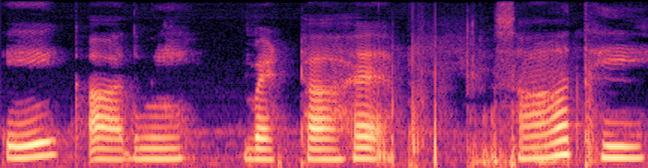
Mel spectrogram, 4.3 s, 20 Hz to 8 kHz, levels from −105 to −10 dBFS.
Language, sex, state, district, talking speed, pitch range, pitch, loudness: Hindi, female, Punjab, Fazilka, 85 wpm, 185-215 Hz, 195 Hz, -16 LUFS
